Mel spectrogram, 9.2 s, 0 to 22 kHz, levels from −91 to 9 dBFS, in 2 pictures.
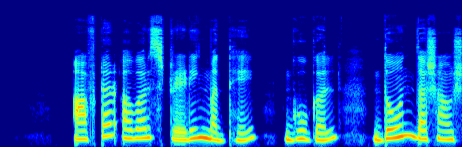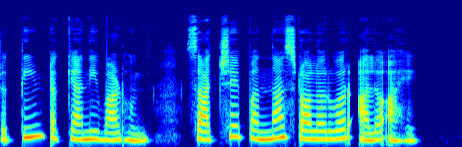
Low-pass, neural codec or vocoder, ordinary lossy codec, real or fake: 14.4 kHz; none; MP3, 64 kbps; real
